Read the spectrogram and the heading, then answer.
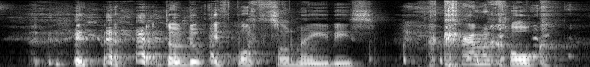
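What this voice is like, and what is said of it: Put-on squeaky Scouse accent. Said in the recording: “Scouse accent ... I just try and like, just tense my face up and like squeak my voice out. ... That's a strong like 7.5 out of 10 ... It was very good.”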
